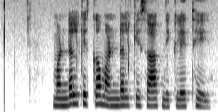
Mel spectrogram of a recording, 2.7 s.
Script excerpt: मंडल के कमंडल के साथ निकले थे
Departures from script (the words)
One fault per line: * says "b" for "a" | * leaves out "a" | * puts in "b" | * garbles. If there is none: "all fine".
all fine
